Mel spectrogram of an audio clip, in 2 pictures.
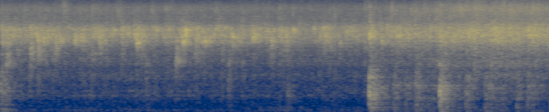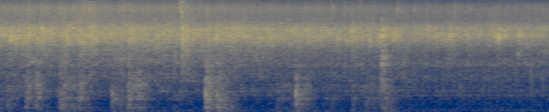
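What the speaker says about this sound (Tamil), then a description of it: "இப்போ கட் பண்ணி வச்சுருந்த வெங்காயத்தை போட்டுட்டு வதக்கிக்கலாம்" Chopped onions sizzle and crackle steadily in a hot pan with fennel, poppy seeds and star anise for a Tamil chicken curry, with a few clinks of stirring breaking through the even frying hiss.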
